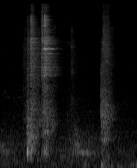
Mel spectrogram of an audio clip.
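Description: A few sharp metallic clinks, like a spoon knocking against dishes, come in short separate bursts in a quiet room.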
